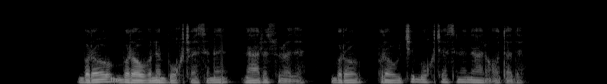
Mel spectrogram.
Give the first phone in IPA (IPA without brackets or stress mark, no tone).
b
